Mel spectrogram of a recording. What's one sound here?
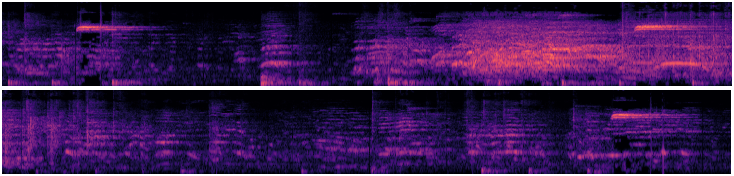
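A referee's whistle blows in short sharp blasts.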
